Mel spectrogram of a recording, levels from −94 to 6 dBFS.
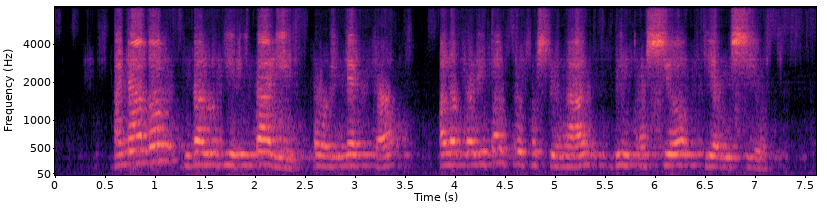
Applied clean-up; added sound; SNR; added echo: neural separator model SepFormer DNS4.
